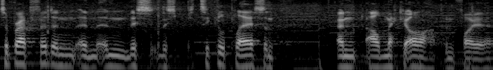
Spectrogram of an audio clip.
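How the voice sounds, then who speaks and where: Faint music plays in the background as a man talks at a fairly quick pace. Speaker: podcast guest. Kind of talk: interview answer. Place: studio. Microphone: studio mic.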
